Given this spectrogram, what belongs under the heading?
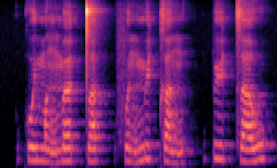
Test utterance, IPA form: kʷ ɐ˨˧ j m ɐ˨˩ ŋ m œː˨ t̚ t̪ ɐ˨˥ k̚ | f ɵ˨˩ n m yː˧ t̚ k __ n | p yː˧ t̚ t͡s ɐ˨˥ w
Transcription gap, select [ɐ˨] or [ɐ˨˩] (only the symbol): ɐ˨˩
